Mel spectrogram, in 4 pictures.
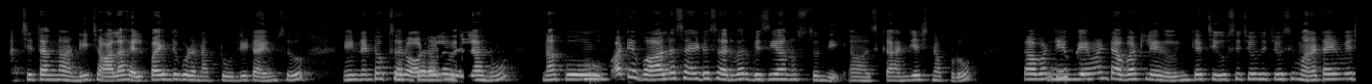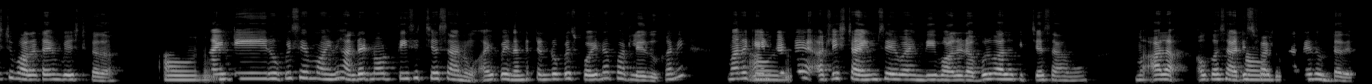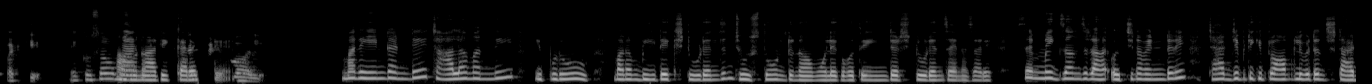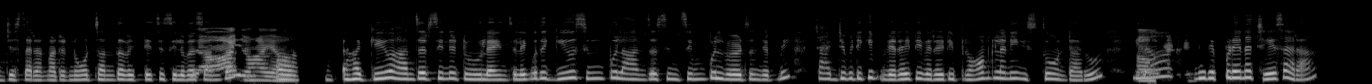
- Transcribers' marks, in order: in English: "హెల్ప్"; in English: "టు త్రీ"; in English: "సూపర్"; in English: "సైడ్ 'సర్వర్ బిజీ'"; in English: "స్కాన్"; in English: "పేమెంట్"; in English: "టైం వేస్ట్"; in English: "టైం వేస్ట్"; in English: "నైన్టీ రూపీస్"; in English: "హండ్రెడ్ నోట్"; in English: "టెన్ రూపీస్"; in English: "అట్‌లీస్ట్ టైం సేవ్"; in English: "సాటిస్ఫాక్షన్"; in English: "సో"; in English: "బీటెక్ స్టూడెంట్స్‌ని"; in English: "స్టూడెంట్స్"; in English: "సెమ్ ఎగ్జామ్స్"; in English: "చాట్‌జిపిటికి"; in English: "స్టార్ట్"; in English: "నోట్స్"; in English: "సిలబస్"; in English: "గివ్ ఆన్సర్స్ ఇన్ ఏ టూ లైన్స్"; in English: "గివ్ సింపుల్ ఆన్సర్స్ ఇన్ సింపుల్ వర్డ్స్"; in English: "చాట్‌జిపిటికి వెరైటీ వెరైటీ"
- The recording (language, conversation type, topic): Telugu, podcast, ఆన్‌లైన్ మద్దతు దీర్ఘకాలంగా బలంగా నిలవగలదా, లేక అది తాత్కాలికమేనా?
